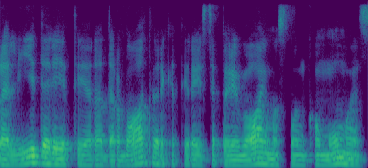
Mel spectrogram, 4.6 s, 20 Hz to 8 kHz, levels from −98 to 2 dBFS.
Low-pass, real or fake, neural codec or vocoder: 7.2 kHz; real; none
